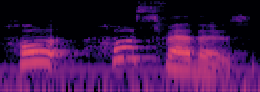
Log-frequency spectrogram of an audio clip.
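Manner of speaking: slow, high, loud scoff; scoffing boar. Acted. Second boar dismissing the story, slow and high. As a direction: scoff in disbelief. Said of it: "said the other boar".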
